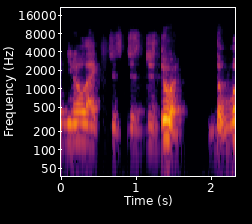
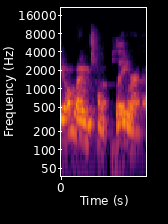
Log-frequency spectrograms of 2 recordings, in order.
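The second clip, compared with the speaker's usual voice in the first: put-on fed-up, mad, checked-out griping. Retelling a teammate refusing to play at a tournament: imitating a mad teammate. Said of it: "E-Man was mad about something".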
